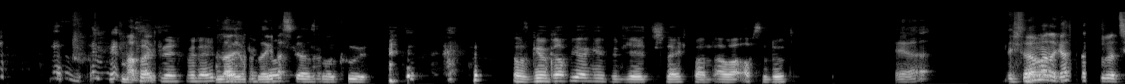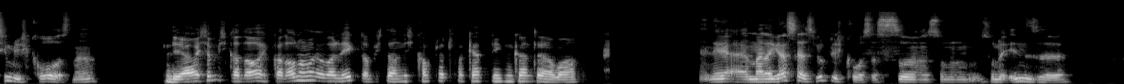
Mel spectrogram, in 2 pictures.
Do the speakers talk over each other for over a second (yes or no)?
yes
